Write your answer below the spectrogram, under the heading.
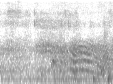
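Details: Labrador Retriever puppy, one of a litter of six, waking in the morning beside its mother on a drizzly day; a soft, thin whine arches up and slides down twice near the end over quiet room hiss.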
